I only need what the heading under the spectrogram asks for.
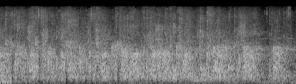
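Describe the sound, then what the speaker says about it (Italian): Audience applause greeting a guest speaker at a meeting on protecting central Italy's waters, an even, full round of clapping from a room of people that holds steady for three seconds and thins slightly at the close. "Gli farei un applauso di benvenuto"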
